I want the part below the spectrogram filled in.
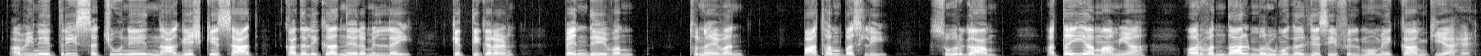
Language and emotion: Hindi, neutral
